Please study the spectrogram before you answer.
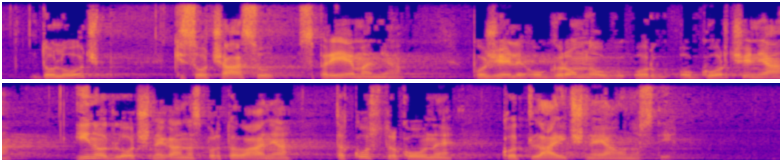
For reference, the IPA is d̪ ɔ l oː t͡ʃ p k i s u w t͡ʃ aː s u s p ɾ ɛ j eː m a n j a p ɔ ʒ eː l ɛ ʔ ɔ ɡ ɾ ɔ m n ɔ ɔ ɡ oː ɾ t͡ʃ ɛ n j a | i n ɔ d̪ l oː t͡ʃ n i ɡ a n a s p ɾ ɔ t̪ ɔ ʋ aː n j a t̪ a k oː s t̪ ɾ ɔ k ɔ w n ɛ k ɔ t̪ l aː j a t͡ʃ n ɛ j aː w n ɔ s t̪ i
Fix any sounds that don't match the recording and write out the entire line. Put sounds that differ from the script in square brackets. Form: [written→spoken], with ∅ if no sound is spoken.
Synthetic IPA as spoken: d̪ ɔ l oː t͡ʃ p k i s [u→ɔ] w t͡ʃ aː s u s p ɾ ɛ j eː m a n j a p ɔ ʒ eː l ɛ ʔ ɔ ɡ ɾ ɔ m n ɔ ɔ ɡ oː ɾ t͡ʃ ɛ n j a | i n ɔ d̪ l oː t͡ʃ n [i→ɛ] ɡ a n a s p ɾ ɔ t̪ ɔ ʋ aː n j a t̪ a k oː s t̪ ɾ ɔ k ɔ w n ɛ k ɔ t̪ l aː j [a→i] t͡ʃ n ɛ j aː w n ɔ s t̪ i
